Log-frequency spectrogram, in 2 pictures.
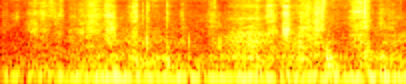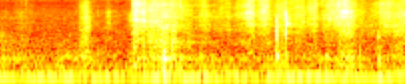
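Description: Cotton-gloved hands handling and opening a red paper envelope: soft rubbing and paper rustling with small clicks, denser from about four seconds in, over a steady low hum.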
